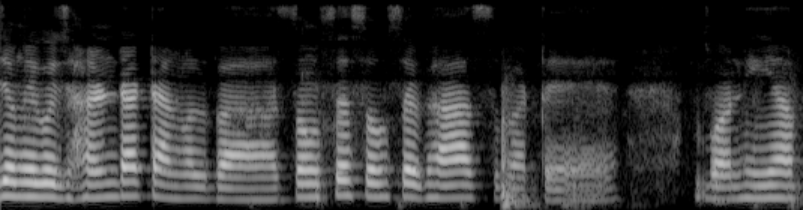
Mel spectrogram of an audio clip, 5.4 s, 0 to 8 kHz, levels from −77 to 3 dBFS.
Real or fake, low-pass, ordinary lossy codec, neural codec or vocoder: fake; 7.2 kHz; none; vocoder, 44.1 kHz, 128 mel bands every 256 samples, BigVGAN v2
